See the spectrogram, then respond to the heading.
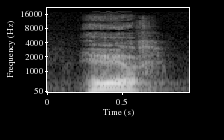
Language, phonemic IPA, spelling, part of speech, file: Dutch, /ɦøːr/, heur, determiner, Nl-heur.ogg
- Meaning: alternative form of haar (“her [own], of her”, third-person singular feminine possessive determiner)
